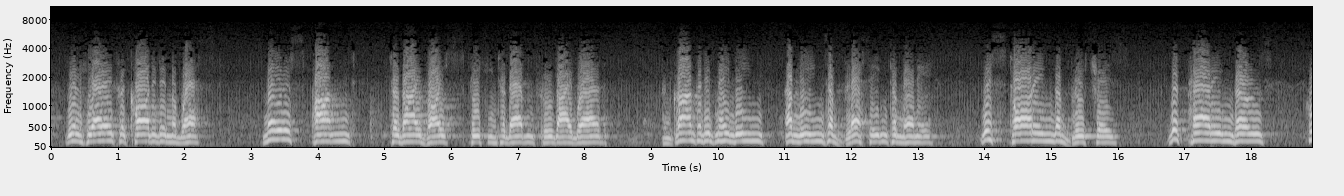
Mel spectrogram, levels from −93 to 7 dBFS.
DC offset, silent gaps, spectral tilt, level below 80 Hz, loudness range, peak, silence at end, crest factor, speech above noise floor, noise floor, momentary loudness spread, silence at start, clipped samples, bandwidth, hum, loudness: under 0.1%; none; -11 dB/octave; -58 dBFS; 1 LU; -2 dBFS; 0 s; 12 dB; 28 dB; -42 dBFS; 9 LU; 0 s; under 0.1%; 5 kHz; none; -15 LUFS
